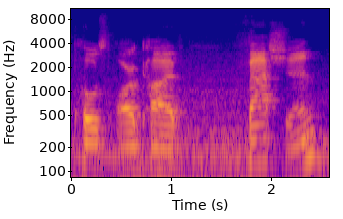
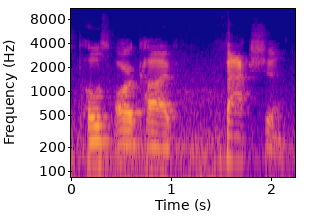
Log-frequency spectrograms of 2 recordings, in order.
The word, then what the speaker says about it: Post Archive Faction: so let me clarify some people pronounce or know it as post archive fashion but that is not it the per the correct name is post archive faction meaning the kind of the group faction so um so if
